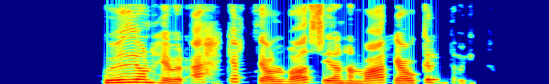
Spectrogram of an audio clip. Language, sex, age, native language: Icelandic, female, 30-39, Icelandic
